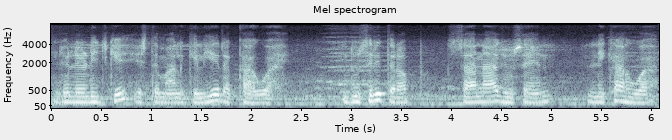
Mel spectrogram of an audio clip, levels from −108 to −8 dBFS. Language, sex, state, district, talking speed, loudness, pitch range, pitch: Hindi, male, Bihar, West Champaran, 155 wpm, -16 LUFS, 120-145 Hz, 135 Hz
